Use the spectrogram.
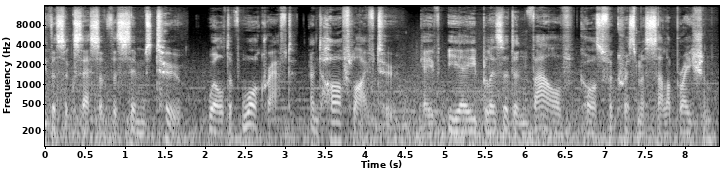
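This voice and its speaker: Male documentary narrator, low register, reading a prepared script over prominent music.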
